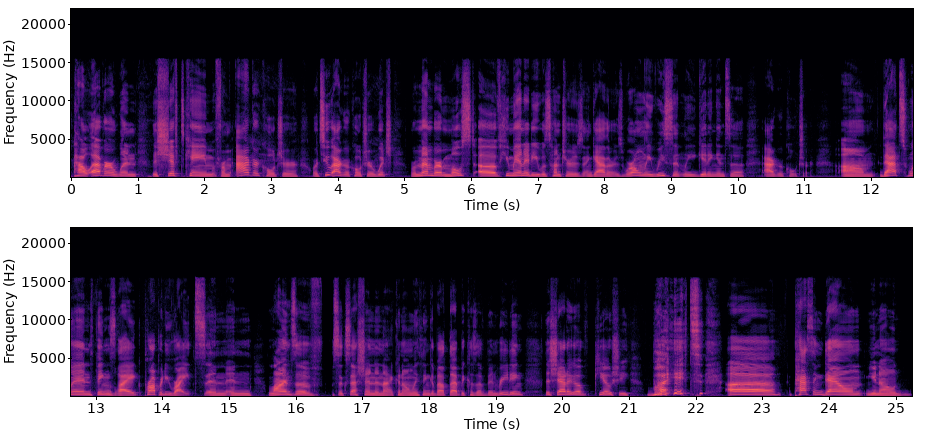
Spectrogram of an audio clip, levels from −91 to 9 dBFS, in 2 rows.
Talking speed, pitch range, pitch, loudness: 140 wpm, 175-215 Hz, 195 Hz, -30 LUFS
